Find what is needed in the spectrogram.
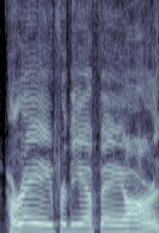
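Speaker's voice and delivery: high, loud rallying hurrah; shouted cheer. A narrator's reading. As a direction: cheer like a wild crew of mice. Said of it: "they shouted".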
